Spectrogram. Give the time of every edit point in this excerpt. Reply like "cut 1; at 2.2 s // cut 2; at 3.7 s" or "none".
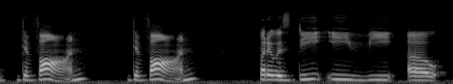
cut 1; at 1.2 s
